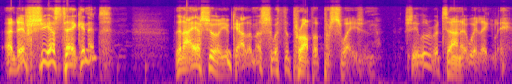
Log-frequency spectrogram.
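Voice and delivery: high, loud start easing down; smooth threat from an old master; old wizard, veiled menace. Acted. Wizard assuring Calamus she will be persuaded, veiled menace.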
